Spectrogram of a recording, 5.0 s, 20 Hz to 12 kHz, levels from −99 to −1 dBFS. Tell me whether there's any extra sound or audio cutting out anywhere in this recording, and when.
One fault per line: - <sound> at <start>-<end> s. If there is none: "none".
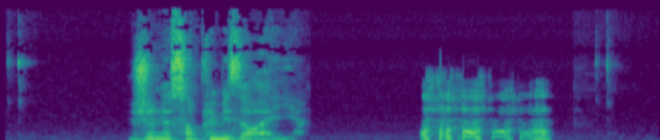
- laugh at 3.1-4.2 s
